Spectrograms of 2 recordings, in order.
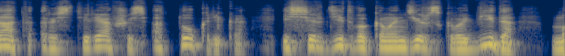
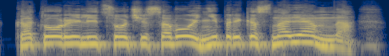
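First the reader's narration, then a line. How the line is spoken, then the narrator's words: Babbling at random. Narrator (Russian): залепетал наобум татарин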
